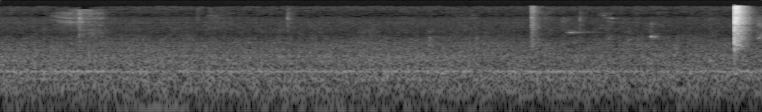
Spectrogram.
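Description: Nail clippers click.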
